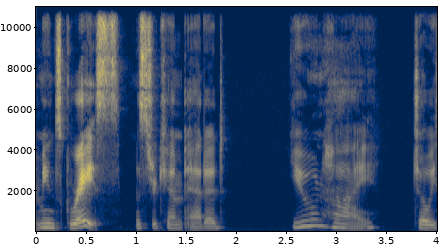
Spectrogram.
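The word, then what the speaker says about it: Unhei: then to joey she nodded slowly yes it's pronounced yoon hai and it means grace mr kim added yoon hi joey said slowly and this time perfectly i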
